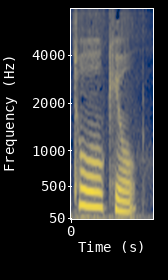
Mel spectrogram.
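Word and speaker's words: Tokyo (東京): In Japanese, it's pronounced Tokyo.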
